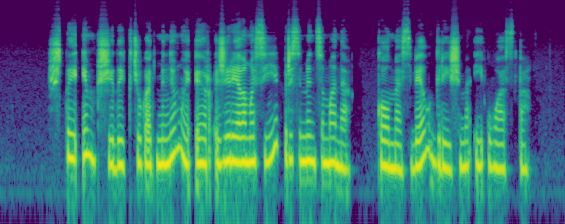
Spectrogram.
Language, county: Lithuanian, Kaunas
